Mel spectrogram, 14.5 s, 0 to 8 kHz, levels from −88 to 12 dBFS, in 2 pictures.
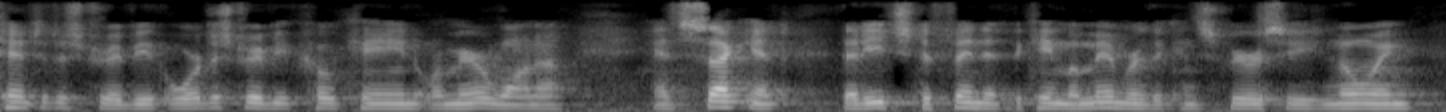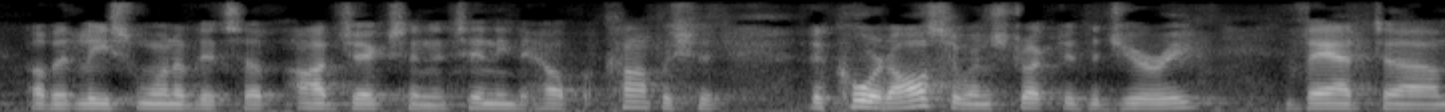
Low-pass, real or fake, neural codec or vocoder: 7.2 kHz; fake; codec, 24 kHz, 1.2 kbps, DualCodec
